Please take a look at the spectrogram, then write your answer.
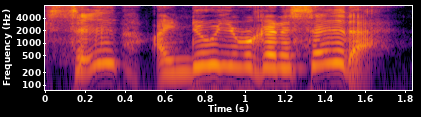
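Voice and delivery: high, loud burst of I-told-you-so; exclaiming in vindication. Retold or imitated. Phil pouncing on Rita's remark, loudly vindicated. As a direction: pitch it up and make it loud.

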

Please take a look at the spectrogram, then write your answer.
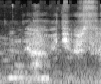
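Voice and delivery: soft whispered aside; whispering. Real, not acted. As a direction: whisper it quietly. Vlogger moving on quietly. (fısıltıyla)

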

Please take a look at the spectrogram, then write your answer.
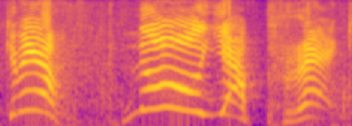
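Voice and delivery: very high, loud frustrated shout; angry combat yell. Real, not acted. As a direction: scream at a fleeing enemy. Yells at game enemy.

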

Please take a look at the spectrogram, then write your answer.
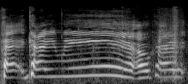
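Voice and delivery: high, slow, drawn-out call; playful drawn-out holler; sing-song yell. Real, not acted. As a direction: belt the announcement out high. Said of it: "Ooh, why am I yelling?".

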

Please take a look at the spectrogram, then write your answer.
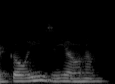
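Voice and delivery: soft, low murmur into an ear; hushed, lightly voiced aside; retold whisper. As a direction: imitate a whisper, softly and low. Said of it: "she whispers in his ear".

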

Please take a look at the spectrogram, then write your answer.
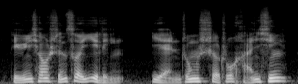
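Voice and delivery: ordinary delivery

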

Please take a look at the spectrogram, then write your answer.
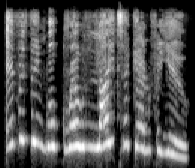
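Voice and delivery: put-on high, bright child voice, earnest; a small girl promising with full conviction; eager little girl Heidi. A narrator's reading. Heidi hopes for grandmother.

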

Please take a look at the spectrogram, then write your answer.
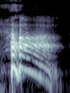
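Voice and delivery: loud, high "ha, ha!"; playful acted laugh. A narrator's reading. Dad surprising mum from behind, laughing playfully. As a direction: burst into a big performed laugh. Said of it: "zaśmiał się tata".

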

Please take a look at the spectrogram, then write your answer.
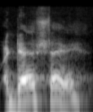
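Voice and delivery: a sour dwarf grumble; grumbling Bombur. A narrator's reading. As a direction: fat dwarf grumbles back at the wizard. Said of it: "grumbled Bombur".

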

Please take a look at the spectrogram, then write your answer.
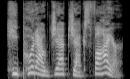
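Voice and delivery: ordinary delivery, nothing marked

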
